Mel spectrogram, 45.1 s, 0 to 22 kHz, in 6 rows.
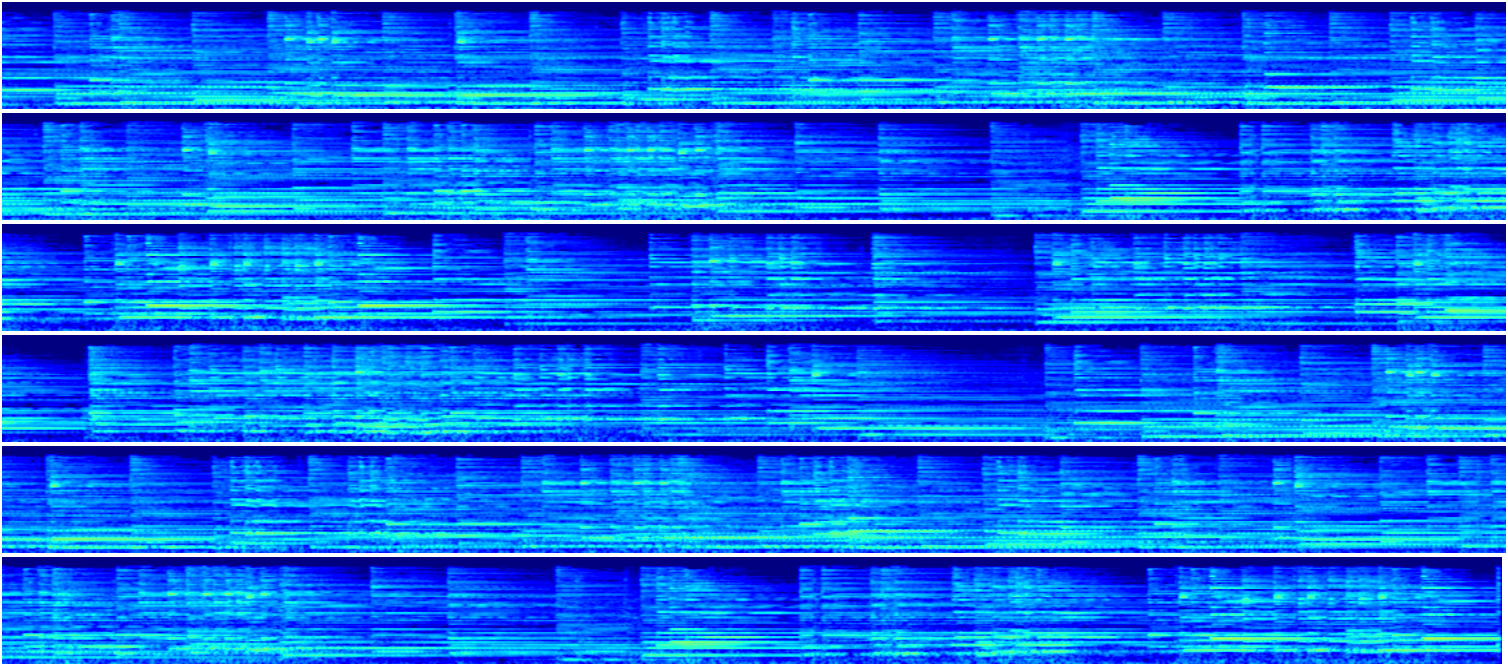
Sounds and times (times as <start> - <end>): Harpsichord: 0.0 - 45.1.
